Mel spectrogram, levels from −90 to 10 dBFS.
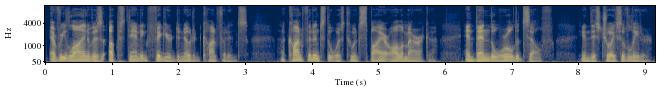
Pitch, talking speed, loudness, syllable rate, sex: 105 Hz, 165 wpm, -21 LUFS, 6.2 syllables/s, male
